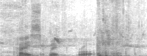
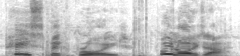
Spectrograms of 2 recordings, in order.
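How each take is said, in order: First: Hushed, barely voiced; quiet try-out. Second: High, proud mock Irish brogue. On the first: Real, not acted. Owner testing a name for his dog, hushed. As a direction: say the name under your breath. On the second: Owner approving his dog's new name, Irish accent. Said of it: "Pace talks with an Irish voice".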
